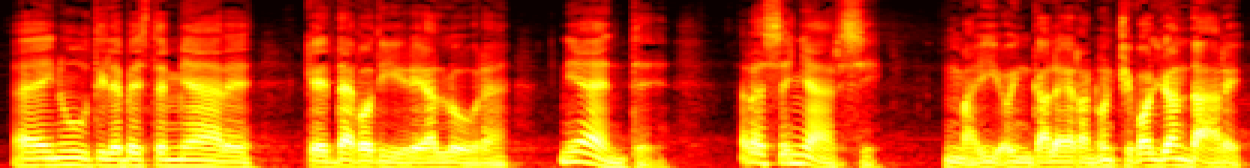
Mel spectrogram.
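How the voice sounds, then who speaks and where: A man's voice: mid-range voice, animated, a little slow, few pauses, muffled recording, pitched above the performer's own voice, close to an everyday voice. A man reading an audiobook, voicing a boisterous, mocking bookseller with a strong, robust voice. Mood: defiant. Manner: loud, jeering, mock-serious.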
